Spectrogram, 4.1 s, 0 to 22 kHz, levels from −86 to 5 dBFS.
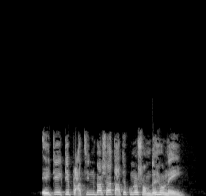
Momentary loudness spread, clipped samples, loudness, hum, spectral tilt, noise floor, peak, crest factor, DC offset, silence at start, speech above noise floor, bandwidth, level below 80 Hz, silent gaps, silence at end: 5 LU; under 0.1%; -16 LUFS; none; -5 dB/octave; -84 dBFS; 0 dBFS; 16 dB; under 0.1%; 0.85 s; 69 dB; 7.8 kHz; -56 dBFS; none; 0.45 s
